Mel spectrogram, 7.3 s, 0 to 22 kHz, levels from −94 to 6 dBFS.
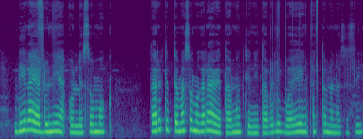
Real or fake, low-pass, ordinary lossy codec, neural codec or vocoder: fake; none; none; vocoder, 44.1 kHz, 128 mel bands every 512 samples, BigVGAN v2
